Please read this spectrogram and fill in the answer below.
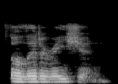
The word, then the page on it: alliteration: American English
